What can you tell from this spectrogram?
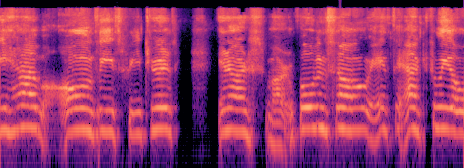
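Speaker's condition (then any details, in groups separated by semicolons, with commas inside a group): Cerebral palsy; voice harder to understand, voice assistants fail recognition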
